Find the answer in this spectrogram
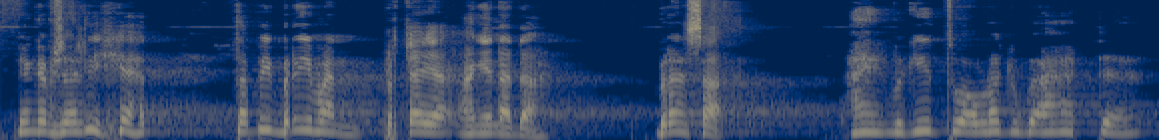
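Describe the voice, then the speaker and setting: High-voiced man preaching in a reverberant mosque. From Indonesia. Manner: conversational, asks listeners questions and answers them himself. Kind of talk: sermon. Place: large mosque hall. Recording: dull lo-fi recording with long hall reverb.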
